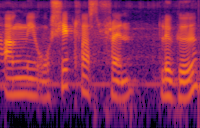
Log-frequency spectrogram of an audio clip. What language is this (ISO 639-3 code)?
brx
